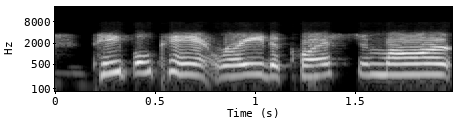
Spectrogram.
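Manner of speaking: put-on Southern accent. Quoting a woman who belittles people, imitating a southern accent. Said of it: "I'm imitating a Southern accent".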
